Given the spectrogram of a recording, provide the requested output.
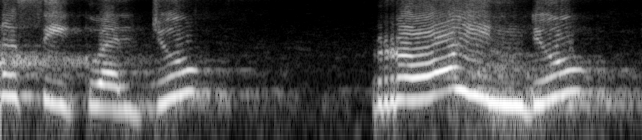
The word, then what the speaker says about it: rho: So here the equation is R is equal to rho. How it is pronounced?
